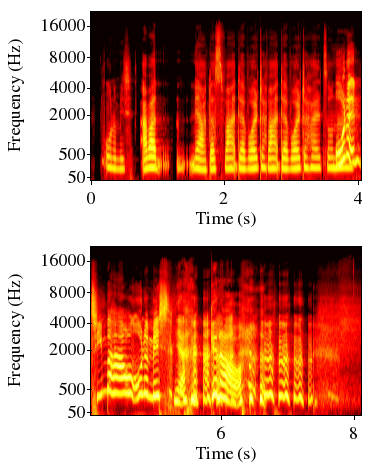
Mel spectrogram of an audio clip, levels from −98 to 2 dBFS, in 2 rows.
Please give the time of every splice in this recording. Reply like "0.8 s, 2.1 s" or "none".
2.6 s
